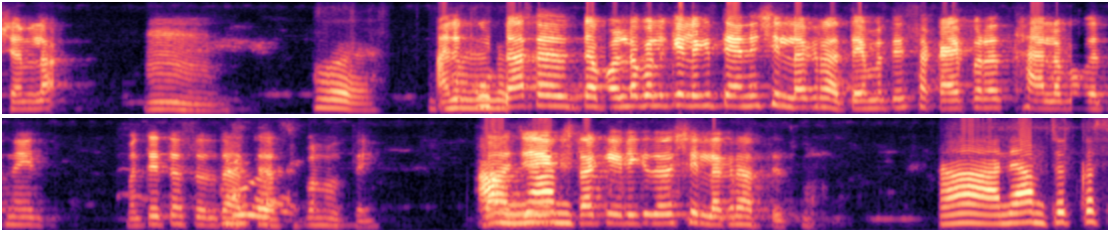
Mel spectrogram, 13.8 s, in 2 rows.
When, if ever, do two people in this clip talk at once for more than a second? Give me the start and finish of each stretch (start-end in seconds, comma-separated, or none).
none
